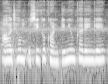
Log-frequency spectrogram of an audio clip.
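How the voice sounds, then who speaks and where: A woman teaching a grammar lesson, reading word lists slowly and clearly and correcting common mispronunciations. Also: a little high, little pitch movement, warm tone. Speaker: Urdu teacher. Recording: faint background noise.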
